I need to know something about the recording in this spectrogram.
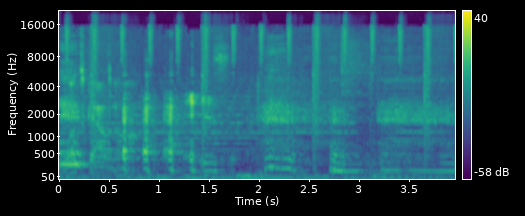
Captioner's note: laughs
